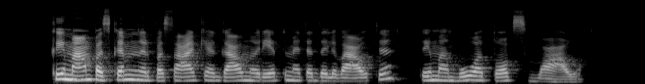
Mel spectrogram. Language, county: Lithuanian, Kaunas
